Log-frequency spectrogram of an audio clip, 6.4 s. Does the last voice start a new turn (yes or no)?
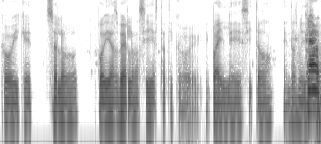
yes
